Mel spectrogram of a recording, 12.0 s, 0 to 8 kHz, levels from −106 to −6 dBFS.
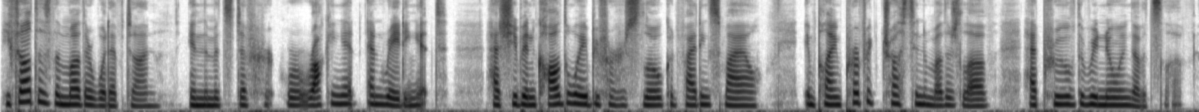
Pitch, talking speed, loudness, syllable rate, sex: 205 Hz, 205 wpm, -19 LUFS, 5.6 syllables/s, female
